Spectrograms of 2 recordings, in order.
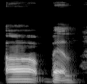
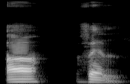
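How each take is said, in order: First: "a bell" with a B, as "ah bel"; B sound. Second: "a well" with a V, as "ah vel"; V sound. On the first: Teacher showing the reading for a name, "a bell" with a B. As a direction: say "a bell" as ah, then bel, slowly. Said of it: "because it is a name". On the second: Teacher showing the non-name reading, "a well" with a V. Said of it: "if this wasn't a name". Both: Shown as a demonstration.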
